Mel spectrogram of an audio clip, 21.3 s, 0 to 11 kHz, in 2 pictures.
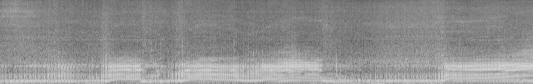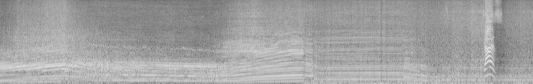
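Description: A Yamaha R7 motorcycle engine on the road, loud and close, repeatedly revving up and easing off through rising and falling sweeps, with a rider's voice speaking over the engine.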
